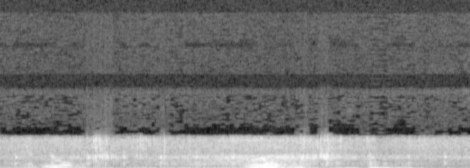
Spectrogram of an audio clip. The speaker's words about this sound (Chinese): 十九时零二分，行车记录仪显示。司机将车停在路边后下了车，随后就传来了一阵呕吐的声音。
